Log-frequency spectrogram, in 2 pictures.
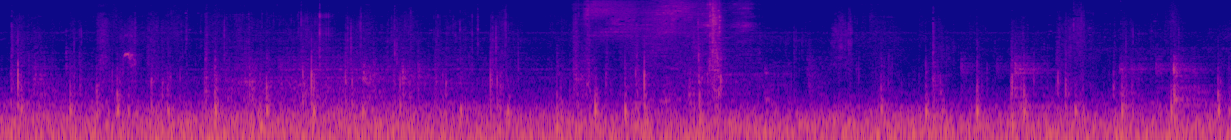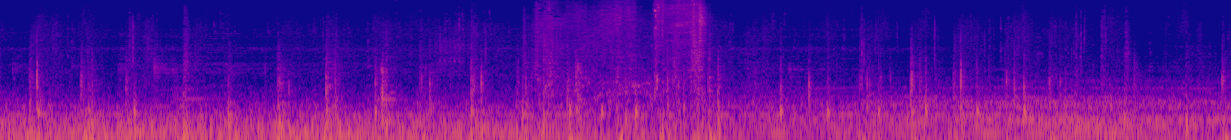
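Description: Footsteps thud on a metal floor at a steady walking pace.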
